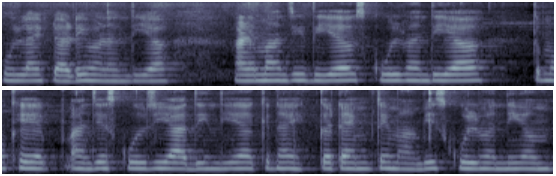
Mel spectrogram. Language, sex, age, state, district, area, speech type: Sindhi, female, 30-45, Gujarat, Surat, urban, spontaneous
